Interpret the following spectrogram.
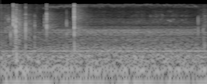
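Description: A few faint clicks and crinkles from the clear plastic wrapper of a wax melt bar being handled, over low room tone with a faint steady hum.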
